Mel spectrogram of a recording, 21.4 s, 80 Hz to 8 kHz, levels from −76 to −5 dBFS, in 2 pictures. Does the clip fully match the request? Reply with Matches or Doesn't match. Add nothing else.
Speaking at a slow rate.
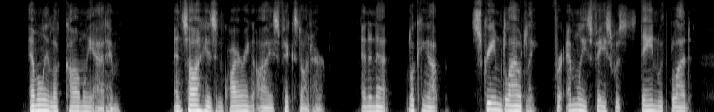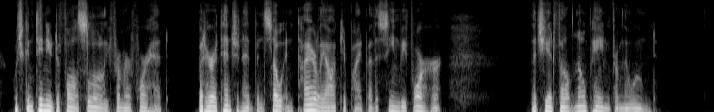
Doesn't match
